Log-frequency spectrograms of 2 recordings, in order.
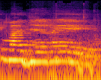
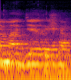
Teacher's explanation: Nah, di sini keterangannya fathah yang dimiringkan ke kasroh dan alif, maksudnya alif mat ya, yang dimiringkan ke ya, dibaca seperti orang timur. Huruf ro dibaca tarqiq, tipis.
